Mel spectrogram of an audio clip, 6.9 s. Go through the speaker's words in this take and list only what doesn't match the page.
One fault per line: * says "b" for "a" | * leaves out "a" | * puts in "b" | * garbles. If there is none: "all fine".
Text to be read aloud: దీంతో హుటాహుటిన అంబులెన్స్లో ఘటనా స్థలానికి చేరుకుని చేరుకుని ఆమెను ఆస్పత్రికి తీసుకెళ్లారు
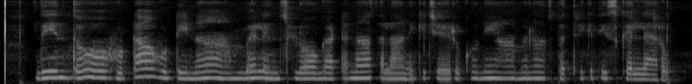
* leaves out "చేరుకుని"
